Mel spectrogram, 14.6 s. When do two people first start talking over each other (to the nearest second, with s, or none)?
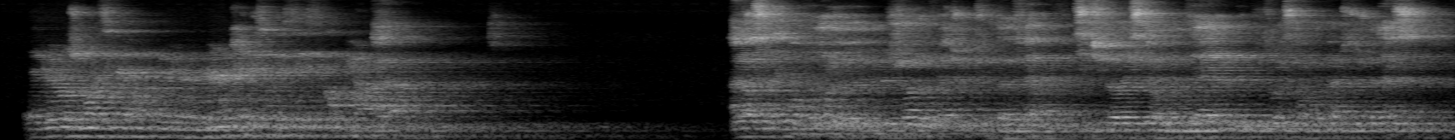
none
